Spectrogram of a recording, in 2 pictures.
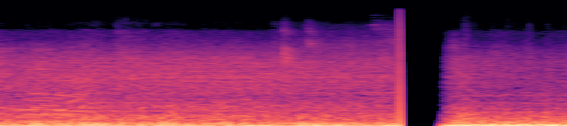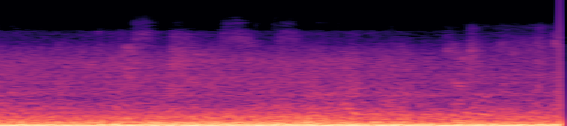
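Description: Steady low rumble of a moving passenger train heard inside the carriage. It cuts out completely for a moment about two seconds in, then carries on unchanged.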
